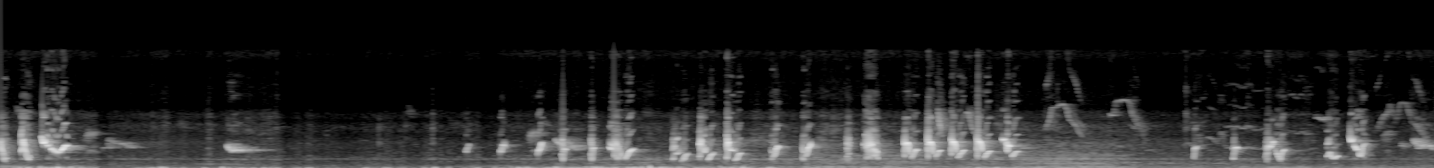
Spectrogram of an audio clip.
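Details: Cicakoreng, the striated grassbird, delivering 'tembakan' song meant for tutoring and triggering other birds: clipped high chirps in quick volleys, one slurred whistle, then a dense rattling series of sharp notes and a final short burst.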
